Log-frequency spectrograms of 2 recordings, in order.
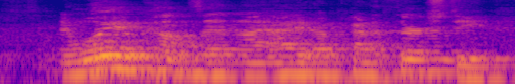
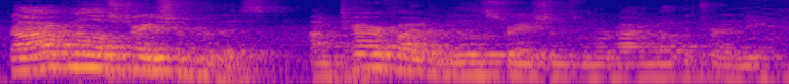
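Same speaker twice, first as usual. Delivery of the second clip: ordinary talk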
